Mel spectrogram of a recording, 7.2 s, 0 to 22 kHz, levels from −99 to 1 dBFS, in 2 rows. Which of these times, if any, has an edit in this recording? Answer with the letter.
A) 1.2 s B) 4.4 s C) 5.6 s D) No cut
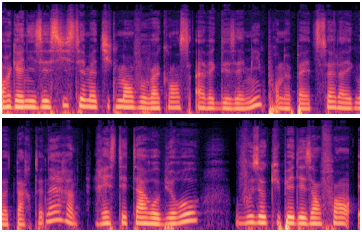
B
